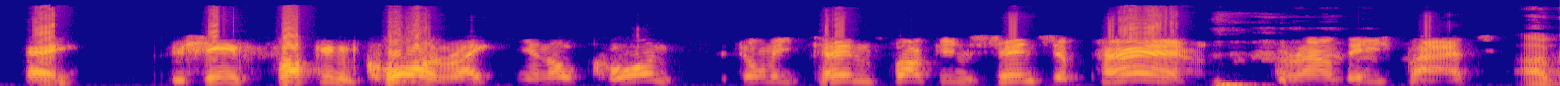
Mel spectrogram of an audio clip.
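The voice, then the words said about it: Put-on regional American accent. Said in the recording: “I'll do this accent and you tell me where it is from ... Minnesota”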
